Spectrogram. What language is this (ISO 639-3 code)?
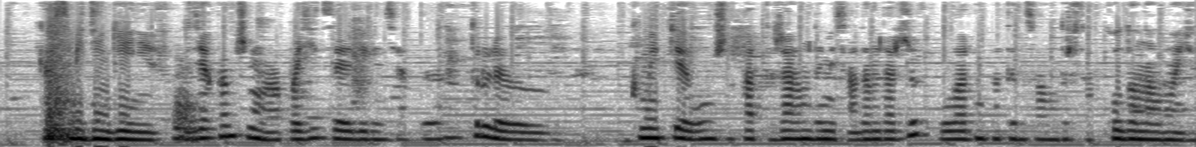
kaz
